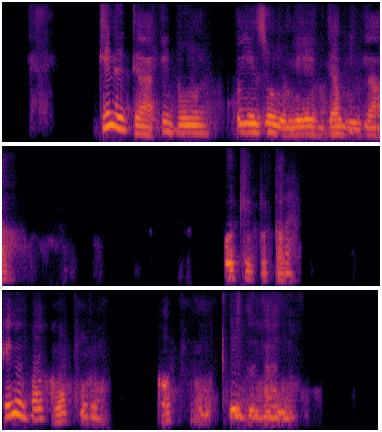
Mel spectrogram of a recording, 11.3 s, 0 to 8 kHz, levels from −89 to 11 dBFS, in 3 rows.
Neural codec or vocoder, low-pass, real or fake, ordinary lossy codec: codec, 16 kHz, 1 kbps, FreqCodec, smaller model; none; fake; none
